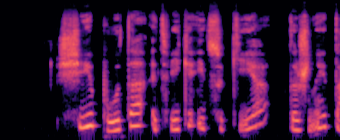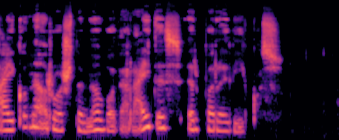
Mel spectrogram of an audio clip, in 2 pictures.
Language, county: Lithuanian, Vilnius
